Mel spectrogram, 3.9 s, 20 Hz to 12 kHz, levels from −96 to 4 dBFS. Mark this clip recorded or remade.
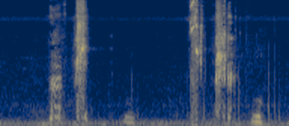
recorded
